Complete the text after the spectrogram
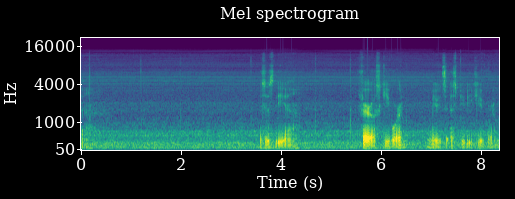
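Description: A fingertip taps lightly on a phone's touchscreen.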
